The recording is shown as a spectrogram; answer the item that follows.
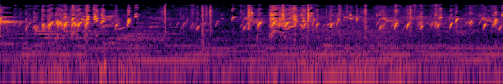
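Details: Goldfinch twitter of quick staccato chirps and tinkling notes in rapid succession, played to encourage a silent goldfinch to sing, over soft sustained musical tones.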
